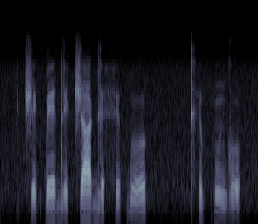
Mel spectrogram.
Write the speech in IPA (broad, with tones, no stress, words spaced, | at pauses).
t͡ʃe˨k͡pe˦dɪ˨ t͡ʃa˦ ɡɪ˦˨hɪ˨ ɓʊ˨˦ | kʰɪ˦kʷĩ˨ ɡo˨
